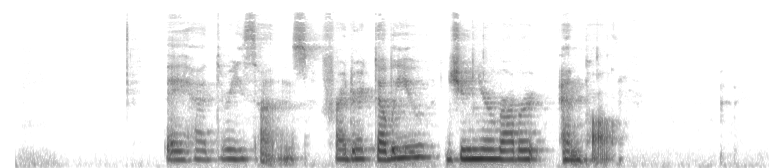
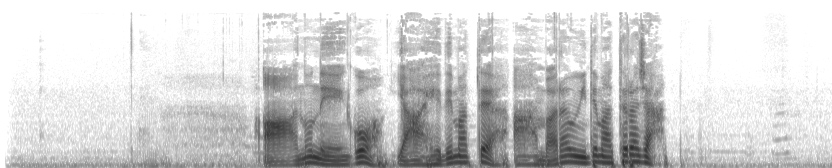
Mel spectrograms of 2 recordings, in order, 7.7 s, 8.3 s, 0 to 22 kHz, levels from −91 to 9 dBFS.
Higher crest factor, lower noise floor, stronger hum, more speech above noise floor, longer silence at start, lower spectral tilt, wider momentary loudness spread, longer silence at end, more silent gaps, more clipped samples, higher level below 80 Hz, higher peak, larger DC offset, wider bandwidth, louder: about the same, 16 dB vs 18 dB; first, -82 dBFS vs -54 dBFS; neither; first, 60 dB vs 38 dB; first, 1.65 s vs 1.5 s; about the same, -6.5 dB/octave vs -7.5 dB/octave; first, 18 LU vs 7 LU; about the same, 1.55 s vs 1.65 s; neither; neither; second, -66 dBFS vs -38 dBFS; second, -8 dBFS vs -2 dBFS; neither; second, 12.5 kHz vs 16 kHz; second, -23 LUFS vs -17 LUFS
